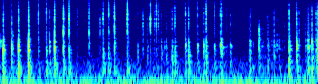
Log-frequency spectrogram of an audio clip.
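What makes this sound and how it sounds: Long nails tap quickly across the gold cap and clear square plastic body of a partly filled Supermodel body mist bottle. The result is a steady run of short, bright, clicky taps with almost no ring, over a constant low hum.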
